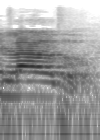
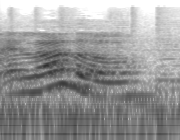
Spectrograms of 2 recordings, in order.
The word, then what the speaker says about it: helado: Helado. Oh, wow. No. Helado. Gelato. Close. Ice cream. Yeah. Really? Yeah, helado. Why is there an H? Why is there an H? It's so silent.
